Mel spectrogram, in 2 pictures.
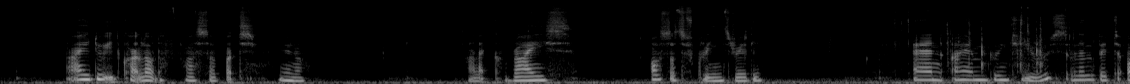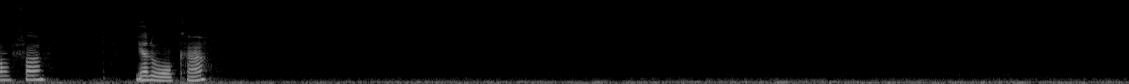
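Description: A colored pencil scratches softly on paper.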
